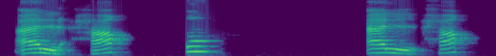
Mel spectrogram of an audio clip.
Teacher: منہ اور جبڑے کی کوئی حرکت یا شکل شامل نہیں ہوئی اور قلقلہ کے بغیر اس کو ادا کر دیا گیا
